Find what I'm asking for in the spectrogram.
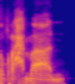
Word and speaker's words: ar-Rahman: Ar-Rahman, as I said, the writing is clear, is without Alif, Rahman, but it's not pronounced Ar-Rahman ever, it's Ar-Rahman.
